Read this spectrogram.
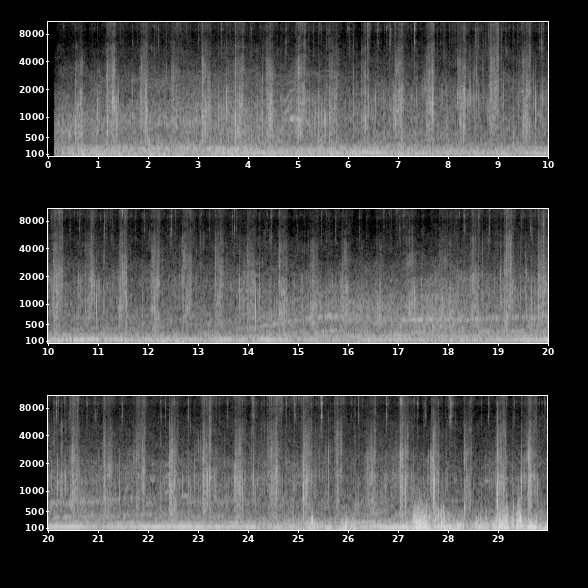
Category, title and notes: Soundscapes > Nature
walk in park
Walking in a park with a gravel trail near water
field-recording, foot, footstep, footsteps, gravel, nature, park, step, steps, walk, walking, water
